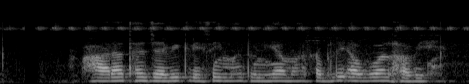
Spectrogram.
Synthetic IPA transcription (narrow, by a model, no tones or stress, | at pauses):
bʱaːɾət̪ɦɐd͡ʒɐʋikɾisimə̃d̪ʊnijamãsɐbʱliɐʋːəlɦɐʋeː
